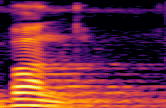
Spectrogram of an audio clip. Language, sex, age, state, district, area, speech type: Hindi, male, 45-60, Uttar Pradesh, Azamgarh, rural, read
